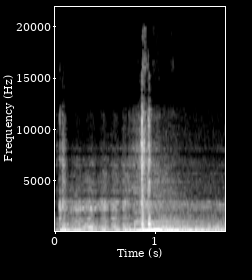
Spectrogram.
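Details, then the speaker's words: High-mileage BMW (184,000 miles) on its first cold start after purchase: a brief crank, then it catches at once and settles into a steady, even idle with no engine lights on; normal cold start. "starts right up let's check the engine lights oh buddy that's uh she's clear that's not bad"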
